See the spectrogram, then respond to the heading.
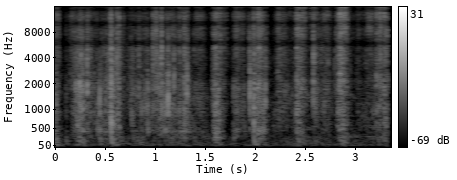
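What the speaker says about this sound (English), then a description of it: "so let's just rip that down" Paper torn and ripped down by hand, a close run of quick crinkling, tearing rasps in uneven bursts, fairly quiet and with no talking.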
